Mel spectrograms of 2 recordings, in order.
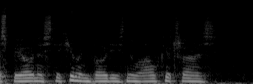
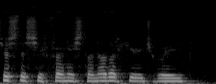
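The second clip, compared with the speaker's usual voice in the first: plain reading voice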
